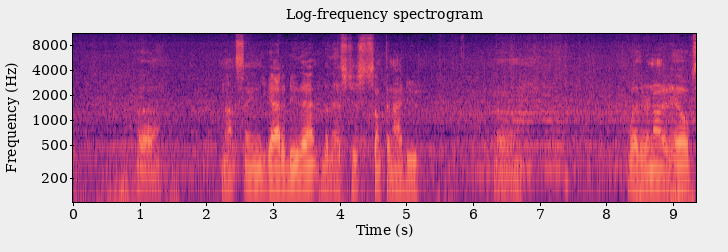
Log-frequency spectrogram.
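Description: Honeybees drone steadily around a frame lifted from a hive during a split, with someone talking close by over the continuous buzz.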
